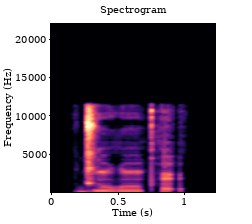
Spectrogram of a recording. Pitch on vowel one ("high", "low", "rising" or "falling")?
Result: falling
